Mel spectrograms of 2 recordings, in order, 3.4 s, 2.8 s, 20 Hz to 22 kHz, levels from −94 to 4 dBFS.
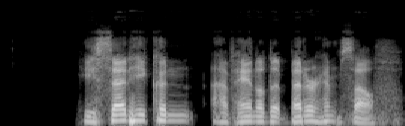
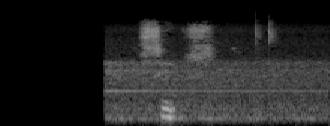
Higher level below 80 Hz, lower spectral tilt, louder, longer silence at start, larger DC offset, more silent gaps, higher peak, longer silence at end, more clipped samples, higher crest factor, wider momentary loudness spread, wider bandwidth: first, -48 dBFS vs -88 dBFS; first, -5.5 dB/octave vs -1.5 dB/octave; first, -19 LUFS vs -36 LUFS; second, 0.7 s vs 0.85 s; neither; first, 1.64-1.68 s vs none; first, -2 dBFS vs -18 dBFS; about the same, 0.05 s vs 0 s; neither; about the same, 18 dB vs 22 dB; second, 13 LU vs 17 LU; second, 9.2 kHz vs 13 kHz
